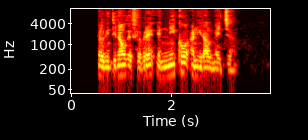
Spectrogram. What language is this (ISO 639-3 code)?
cat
